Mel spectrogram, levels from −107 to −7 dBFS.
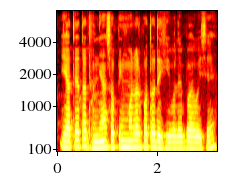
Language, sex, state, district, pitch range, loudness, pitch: Assamese, male, Assam, Kamrup Metropolitan, 130-145 Hz, -16 LUFS, 140 Hz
